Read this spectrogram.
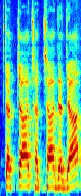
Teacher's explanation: ਇਹਨਾਂ ਦੇ ਉਚਾਰਨ ਵੇਲੇ ਸਾਡੀ ਜੀਭ ਹੈ ਜਿਹੜੀ ਉਹ ਸਾਡੇ ਤਾਲਵੇ ਨੂੰ ਛੂੰਹਦੀ ਹੈ, ਉਹਨੂੰ ਸਪਰਸ਼ ਕਰਦੀ ਹੈ।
